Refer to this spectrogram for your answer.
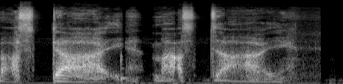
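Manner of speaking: very slow, unearthly, breathy inhuman whisper, near crying. Voicing a creature that cries out: weird inhuman voice. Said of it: "in a weird, like, inhuman voice".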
